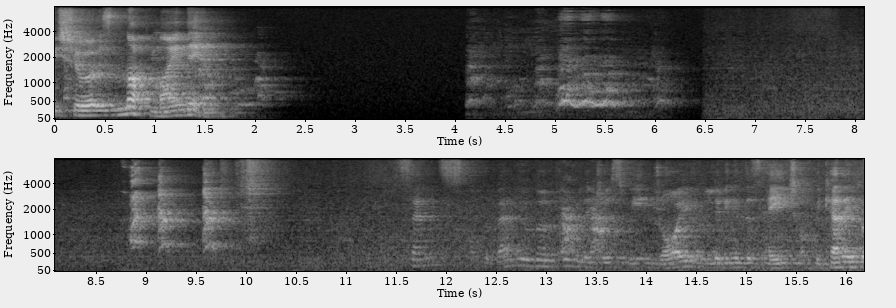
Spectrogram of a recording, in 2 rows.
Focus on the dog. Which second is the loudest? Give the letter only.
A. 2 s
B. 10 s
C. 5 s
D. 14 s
C.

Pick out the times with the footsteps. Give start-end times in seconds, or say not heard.
not heard.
